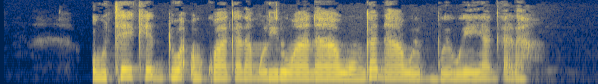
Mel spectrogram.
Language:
Ganda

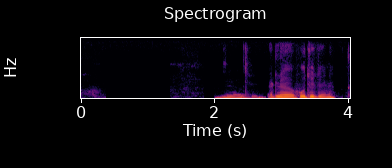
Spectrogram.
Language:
Gujarati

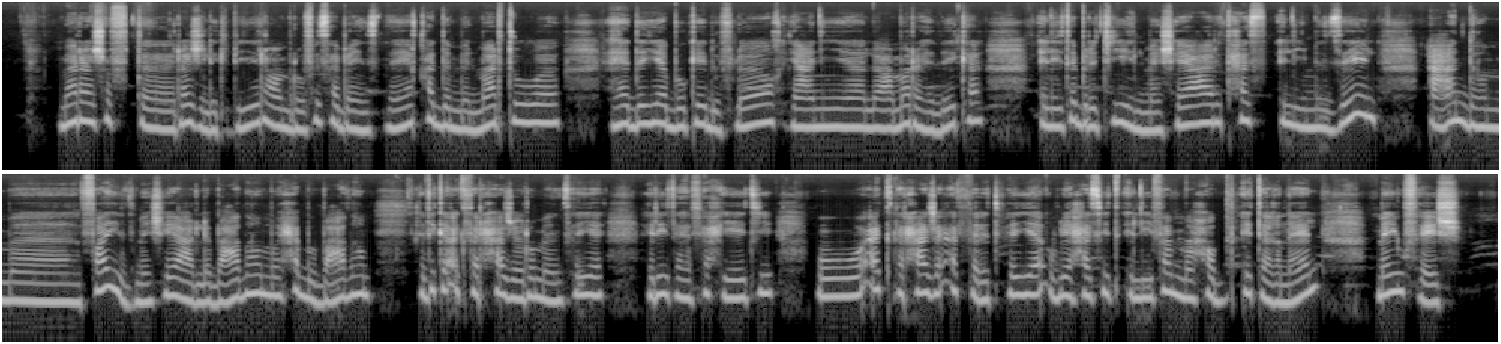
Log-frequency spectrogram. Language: Tunisian Arabic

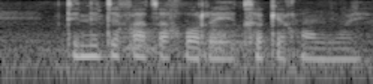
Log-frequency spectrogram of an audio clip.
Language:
Tswana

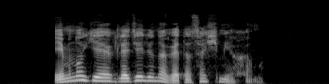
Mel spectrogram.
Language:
Belarusian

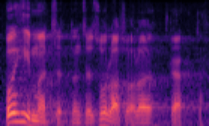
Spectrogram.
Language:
Estonian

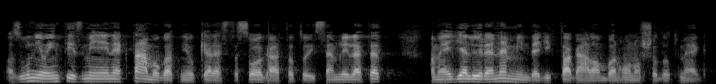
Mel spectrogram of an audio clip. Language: Hungarian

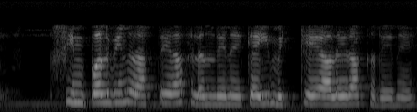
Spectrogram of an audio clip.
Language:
Punjabi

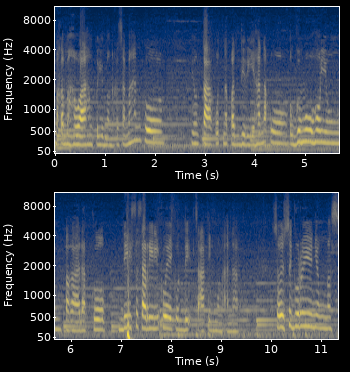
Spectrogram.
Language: Filipino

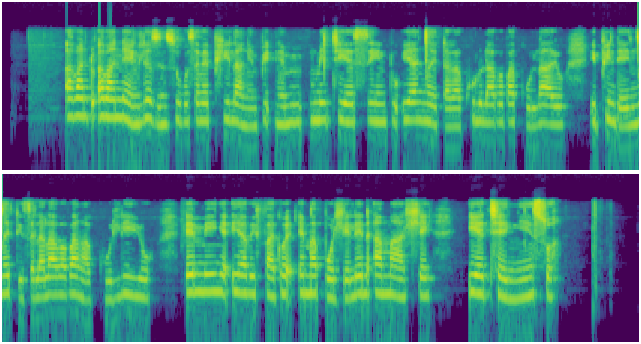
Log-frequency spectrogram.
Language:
North Ndebele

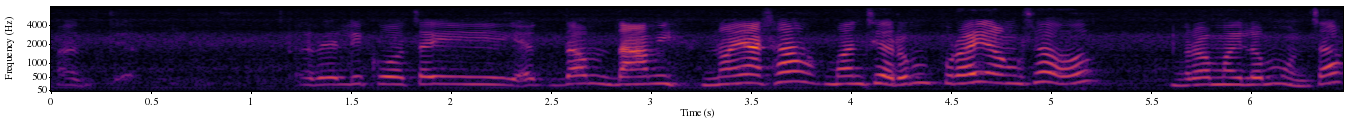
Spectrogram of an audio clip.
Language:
Nepali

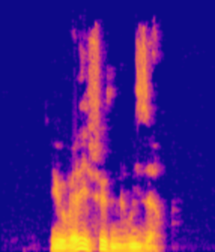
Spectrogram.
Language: Kabyle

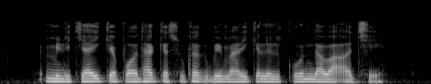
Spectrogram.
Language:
Maithili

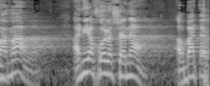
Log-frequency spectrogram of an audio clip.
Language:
Hebrew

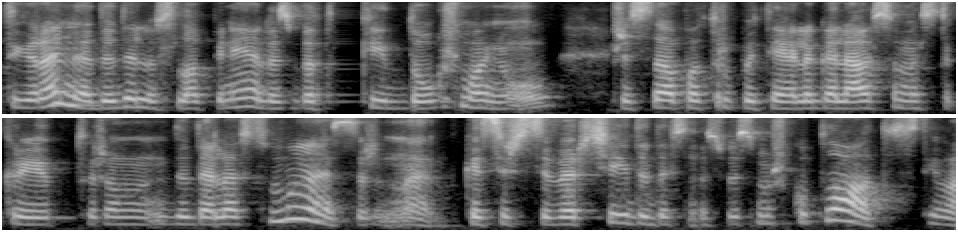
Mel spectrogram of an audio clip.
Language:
Lithuanian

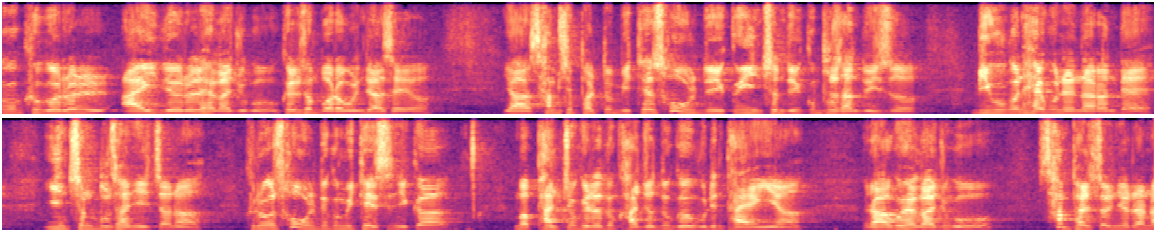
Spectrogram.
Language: Korean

